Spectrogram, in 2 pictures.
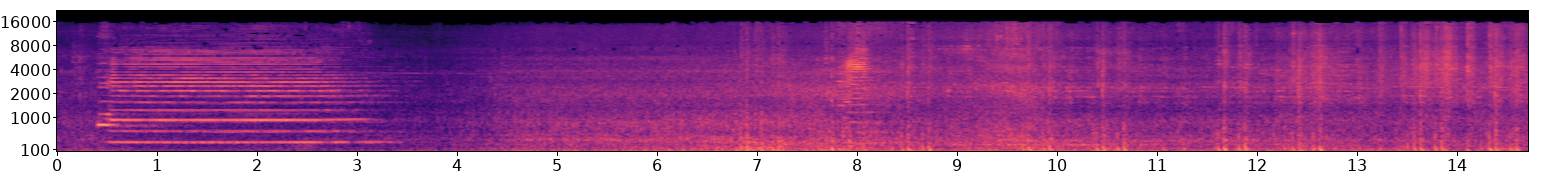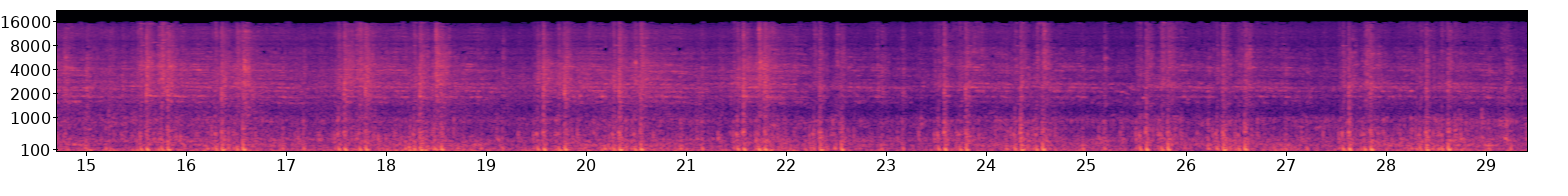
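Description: A WAP4 electric locomotive's horn sounds one steady blast of about three seconds. An express train then runs past at speed, its coach wheels clattering over the rail joints in a steady clickety-clack.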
